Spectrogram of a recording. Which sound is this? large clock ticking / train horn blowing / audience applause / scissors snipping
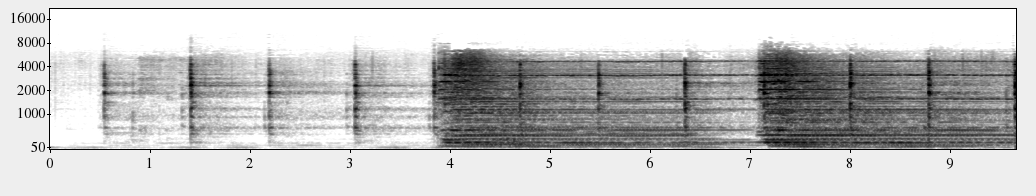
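large clock ticking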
